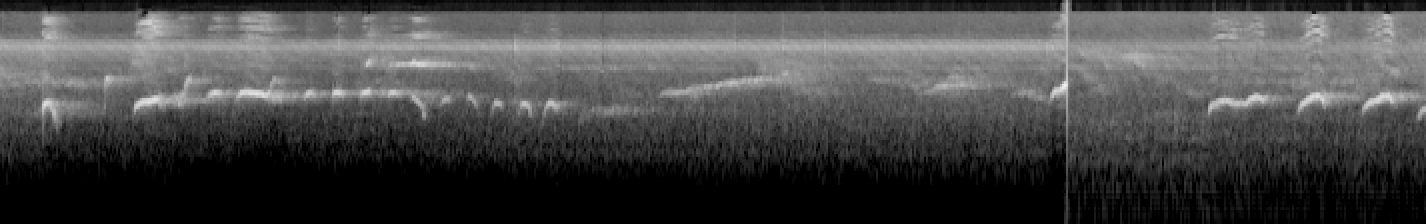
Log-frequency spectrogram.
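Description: A leafbird sings a lively run of whistled, chirping notes, many sliding up and down, in quick bursts with short pauses; a steady high hiss runs underneath.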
